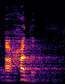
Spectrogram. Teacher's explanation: मद यहाँ कोई नहीं बनेगा क्योंकि हर्फ मद यहाँ पर नहीं है, दाल में कलकला होगा आहद। हमज़ा हा को जल्दी पढ़ के और दाल में कलकला करेंगे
